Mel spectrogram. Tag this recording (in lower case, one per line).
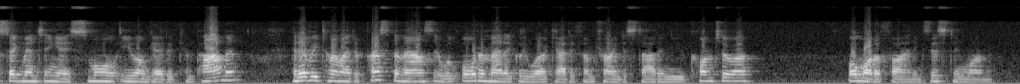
speech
